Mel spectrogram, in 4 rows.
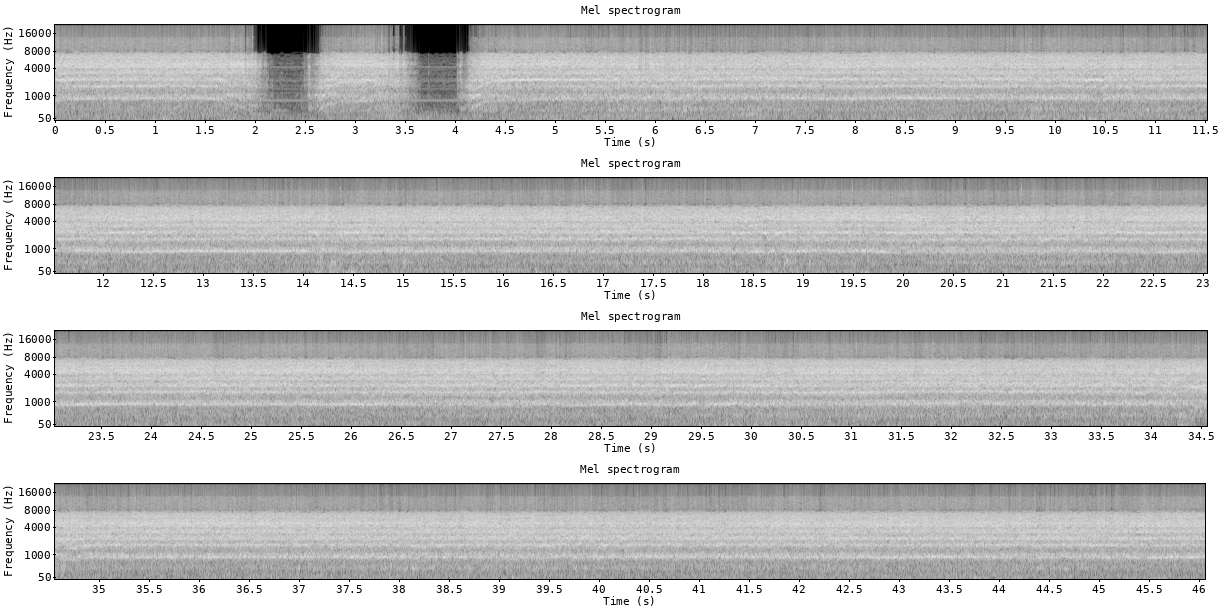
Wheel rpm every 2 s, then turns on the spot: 190, 70, 170, 220, 230, 220, 230, 230, 230, 220, 210, 220, 230, 220, 220, 220, 230, 220, 230, 220, 240, 230, 230.
none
